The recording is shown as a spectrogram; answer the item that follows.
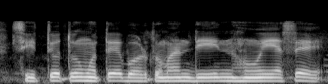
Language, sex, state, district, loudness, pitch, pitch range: Assamese, male, Assam, Sonitpur, -12 LUFS, 160 Hz, 160-170 Hz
